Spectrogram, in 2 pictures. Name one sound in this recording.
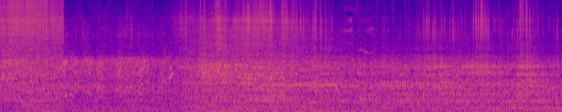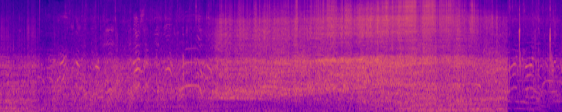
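Jet engines roar loudly overhead.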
